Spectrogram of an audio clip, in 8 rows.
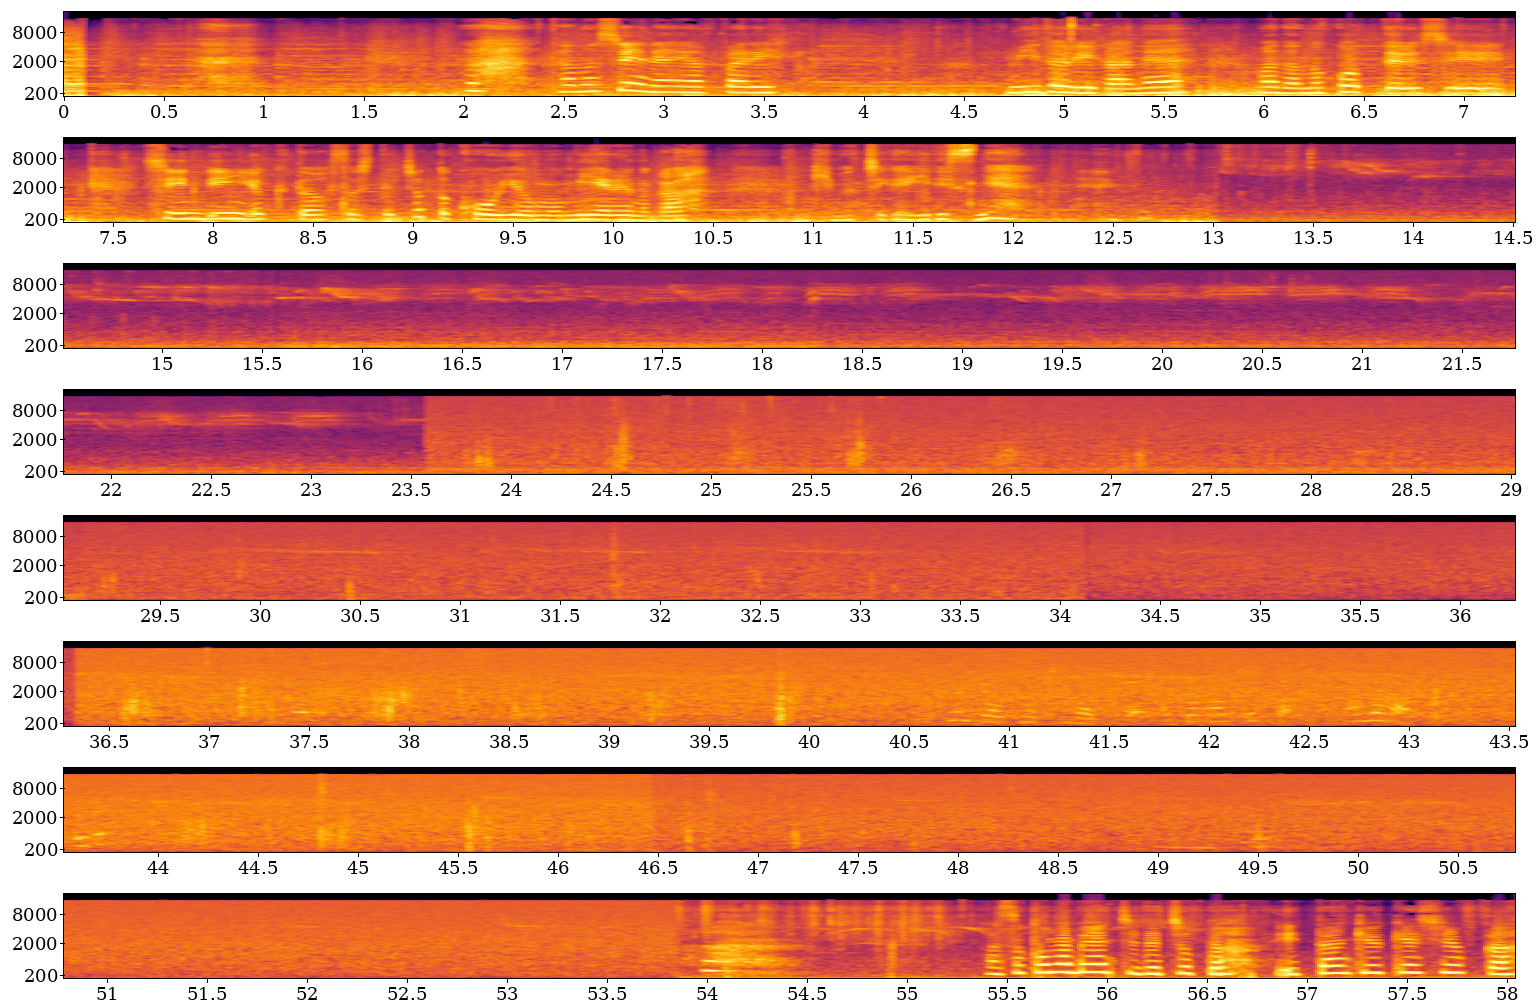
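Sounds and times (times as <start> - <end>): small birds chirping: 13.0 - 35.1, 36.4 - 57.0
outdoor background hiss: 13.0 - 58.0
footsteps on dirt trail: 23.6 - 33.8, 36.3 - 40.2, 41.8 - 48.0.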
